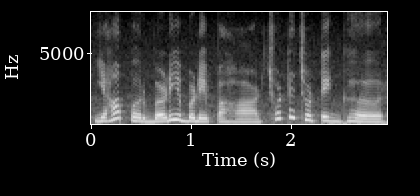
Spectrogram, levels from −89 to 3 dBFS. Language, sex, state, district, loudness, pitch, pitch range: Hindi, female, Himachal Pradesh, Shimla, -13 LUFS, 245 Hz, 215-320 Hz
